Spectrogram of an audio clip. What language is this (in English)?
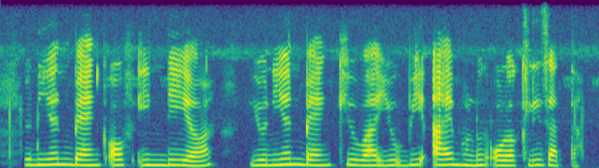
Marathi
